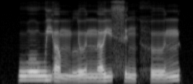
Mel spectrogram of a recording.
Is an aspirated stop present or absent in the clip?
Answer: absent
